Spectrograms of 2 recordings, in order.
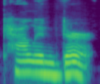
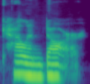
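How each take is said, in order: First: "calendar" ending in a reduced "der", like "er". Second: "calendar" ending in a full "dar", rhyming with car; wrong full-vowel ending. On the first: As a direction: say "calendar" as CAL-en-der, last vowel weakened. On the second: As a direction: say "calendar" as CAL-en-DAR with an open AH. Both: Shown as a demonstration. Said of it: "not calendar".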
